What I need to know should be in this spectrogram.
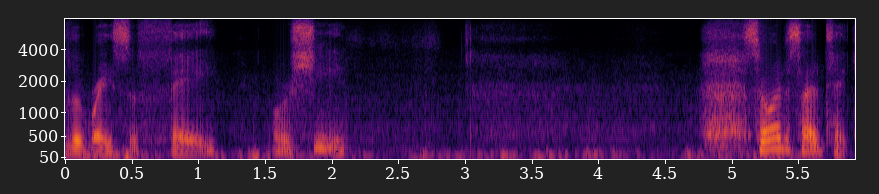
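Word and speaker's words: sidhe: of them including the she and that's s-i-d-h-e but it's pronounced she and those are the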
